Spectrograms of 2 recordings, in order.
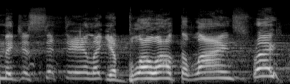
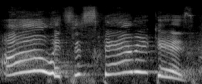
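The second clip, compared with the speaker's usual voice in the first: vapid brunch friends; 7 semitones higher, slower than usual. Retold or imitated.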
